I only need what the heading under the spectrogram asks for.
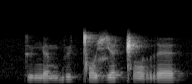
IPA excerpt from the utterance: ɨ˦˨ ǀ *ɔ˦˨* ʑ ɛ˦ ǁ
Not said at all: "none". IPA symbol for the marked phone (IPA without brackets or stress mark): ɔ˦˨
